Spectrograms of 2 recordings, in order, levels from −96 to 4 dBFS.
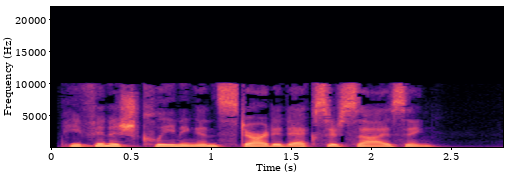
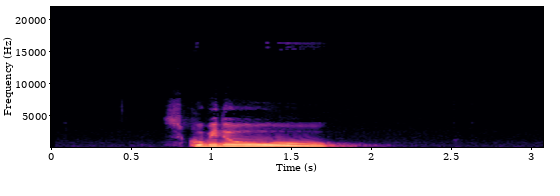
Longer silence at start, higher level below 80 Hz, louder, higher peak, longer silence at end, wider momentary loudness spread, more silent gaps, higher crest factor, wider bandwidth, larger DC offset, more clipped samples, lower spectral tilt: second, 0.1 s vs 0.9 s; about the same, -66 dBFS vs -68 dBFS; second, -19 LUFS vs -16 LUFS; about the same, -4 dBFS vs -6 dBFS; second, 0.4 s vs 1.35 s; second, 6 LU vs 10 LU; neither; about the same, 16 dB vs 14 dB; first, 10.5 kHz vs 4.7 kHz; neither; neither; second, -5 dB/octave vs -10.5 dB/octave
